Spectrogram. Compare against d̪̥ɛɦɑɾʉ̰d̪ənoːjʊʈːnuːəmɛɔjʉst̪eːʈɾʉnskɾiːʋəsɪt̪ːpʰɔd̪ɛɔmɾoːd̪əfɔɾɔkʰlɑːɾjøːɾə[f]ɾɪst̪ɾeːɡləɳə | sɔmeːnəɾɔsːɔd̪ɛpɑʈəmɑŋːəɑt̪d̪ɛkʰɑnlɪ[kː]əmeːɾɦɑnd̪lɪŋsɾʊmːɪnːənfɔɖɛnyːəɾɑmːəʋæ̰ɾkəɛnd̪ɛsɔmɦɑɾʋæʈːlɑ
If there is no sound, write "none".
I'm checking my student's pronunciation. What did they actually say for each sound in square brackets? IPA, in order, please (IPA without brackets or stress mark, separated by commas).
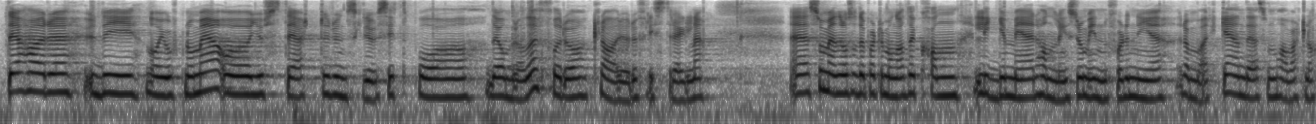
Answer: f, ɡː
